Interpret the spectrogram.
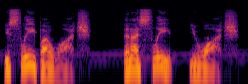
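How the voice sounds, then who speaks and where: A man voicing a calm, protective male rescuer in a sci-fi audiobook, with steady, clipped, matter-of-fact delivery. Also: mid-range voice, slow, no room sound, soft background music. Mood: calm, firm. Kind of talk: audiobook character dialogue.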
